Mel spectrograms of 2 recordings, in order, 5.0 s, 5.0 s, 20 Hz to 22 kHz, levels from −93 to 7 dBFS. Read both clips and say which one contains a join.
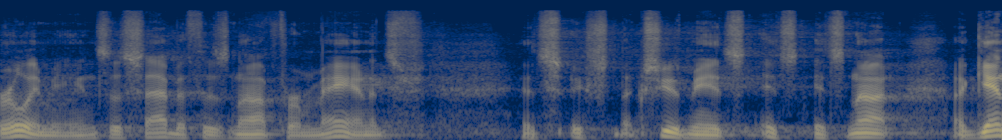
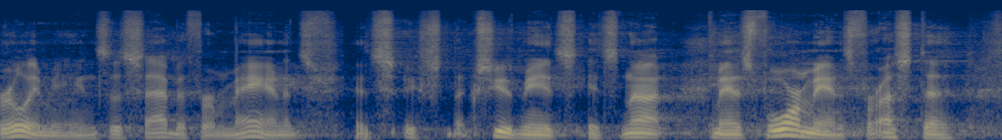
second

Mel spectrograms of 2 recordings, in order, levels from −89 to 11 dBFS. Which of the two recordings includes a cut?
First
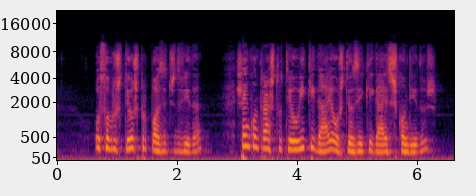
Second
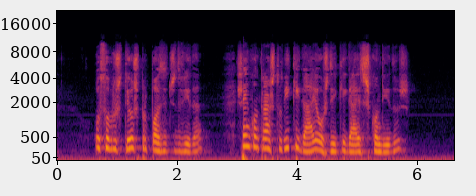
second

